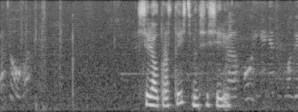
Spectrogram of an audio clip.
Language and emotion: Russian, neutral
